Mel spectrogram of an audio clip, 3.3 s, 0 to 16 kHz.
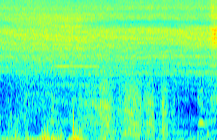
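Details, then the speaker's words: Truck air system at about 120 psi governor cutout: constant sharp hiss at one spot under the cab; compressed air leaking from cab leveling valve, whose arm later broke off. "okay yep I hear it right here okay so that is actually the cab leveling"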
